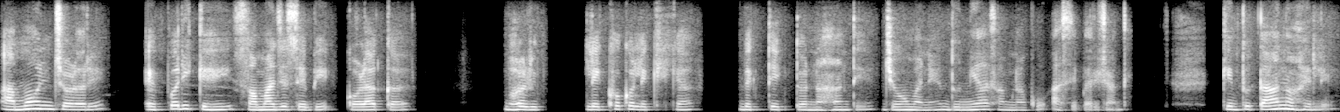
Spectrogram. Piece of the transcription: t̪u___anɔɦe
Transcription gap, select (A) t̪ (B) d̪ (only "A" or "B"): A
